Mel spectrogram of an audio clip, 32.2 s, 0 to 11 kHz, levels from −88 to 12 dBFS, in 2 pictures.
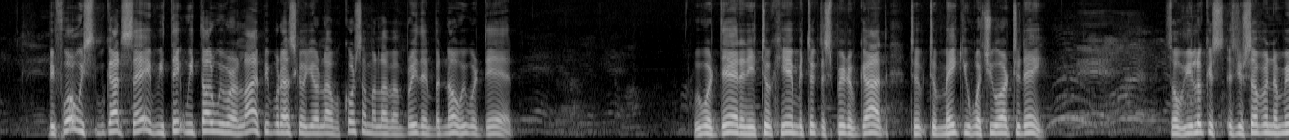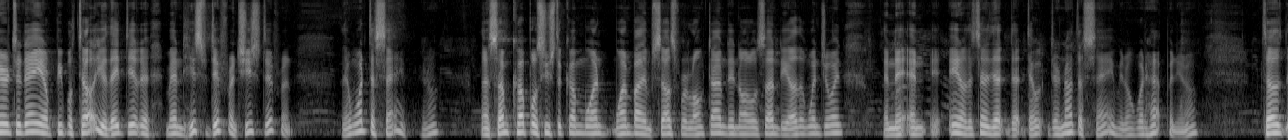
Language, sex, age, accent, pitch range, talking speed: English, male, 50-69, American, 160-195 Hz, 220 wpm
